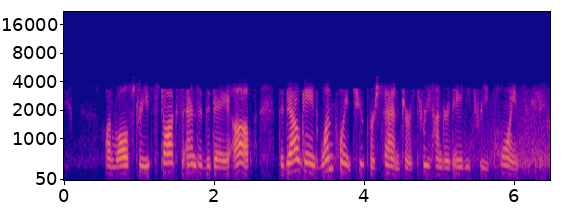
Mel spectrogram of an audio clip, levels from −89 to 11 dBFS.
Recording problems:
phone-call audio; poor line; nothing above 3.5 kHz
wind in the background; faint; throughout; 25 dB below the speech

